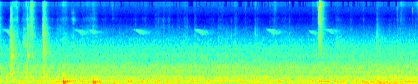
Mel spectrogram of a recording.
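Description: Tarot cards are shuffled by hand in a quiet room, a few crisp snaps at first and then a steady, soft riffling rustle up close, with no one speaking.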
